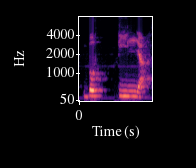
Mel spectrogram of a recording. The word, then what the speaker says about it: bottiglia: In Italian, you're not rushing. There's extra syllables there. So bottiglia. So bottle, one, bottiglia. See how the length differs, and you have to linger there.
